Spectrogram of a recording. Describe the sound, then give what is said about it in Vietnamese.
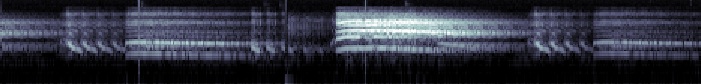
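A child crying bitterly as a sound effect: several high, wavering wails with sliding pitch. A long, loud sustained cry sits in the middle, with shorter sobbing bursts before and after it, and a slightly echoing quality. “Còn vương lại tiếng trẻ con khóc đến thảm thiết.”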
